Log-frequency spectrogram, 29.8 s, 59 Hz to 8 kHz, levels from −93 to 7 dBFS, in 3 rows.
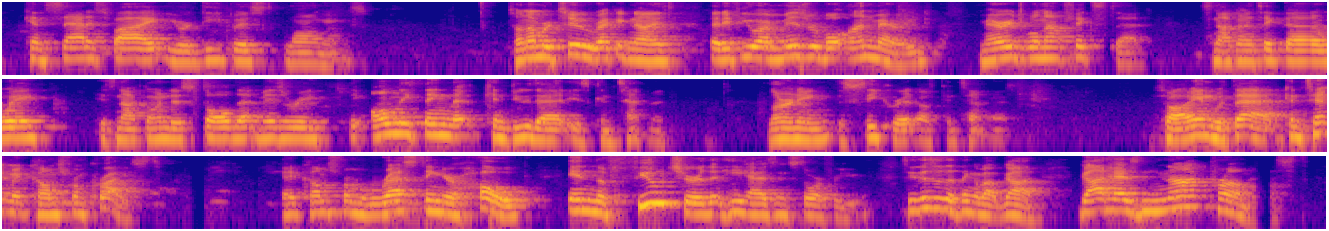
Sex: male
